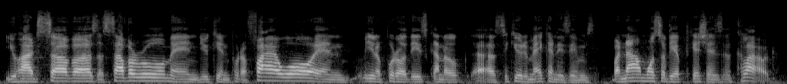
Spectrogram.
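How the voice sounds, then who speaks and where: A man's voice: medium pitch, brisk, few pauses, fairly bright tone. A man in his forties, originally from Kenya, giving a conversational conference talk from the stage, often restarting phrases and using fillers. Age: 40s. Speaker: conference speaker. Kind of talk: conference presentation.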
